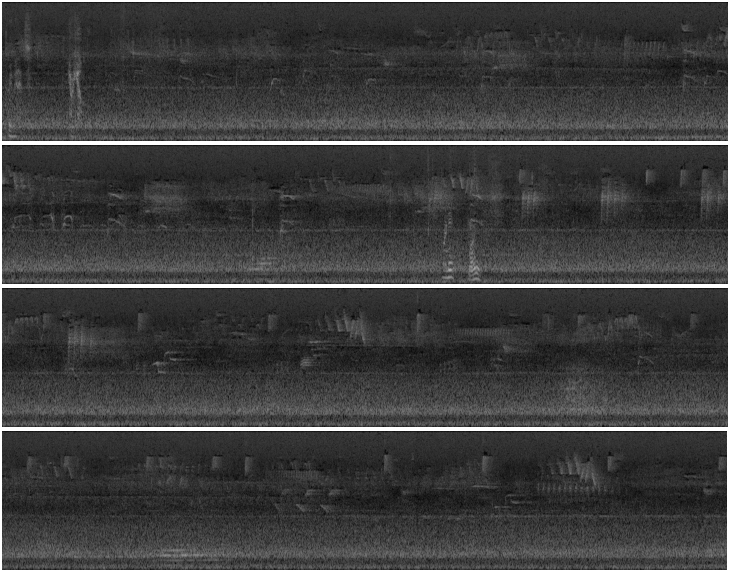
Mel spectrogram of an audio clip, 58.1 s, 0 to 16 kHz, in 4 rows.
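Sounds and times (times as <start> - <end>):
birds chirping: 0.0 - 11.7, 18.8 - 27.7
low background rush: 0.0 - 58.0.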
